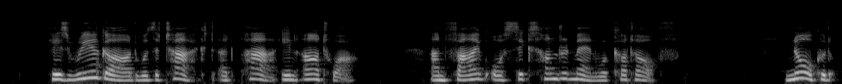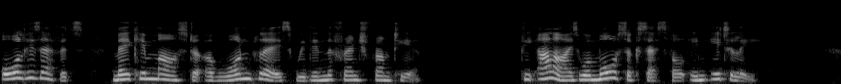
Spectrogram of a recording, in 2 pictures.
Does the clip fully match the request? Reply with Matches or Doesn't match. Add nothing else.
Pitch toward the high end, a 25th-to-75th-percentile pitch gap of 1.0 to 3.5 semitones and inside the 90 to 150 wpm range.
Doesn't match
